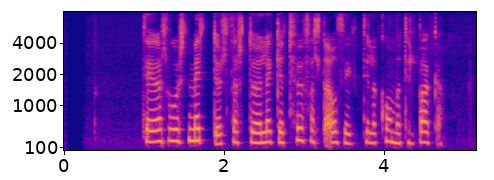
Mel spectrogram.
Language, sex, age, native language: Icelandic, female, 30-39, Icelandic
